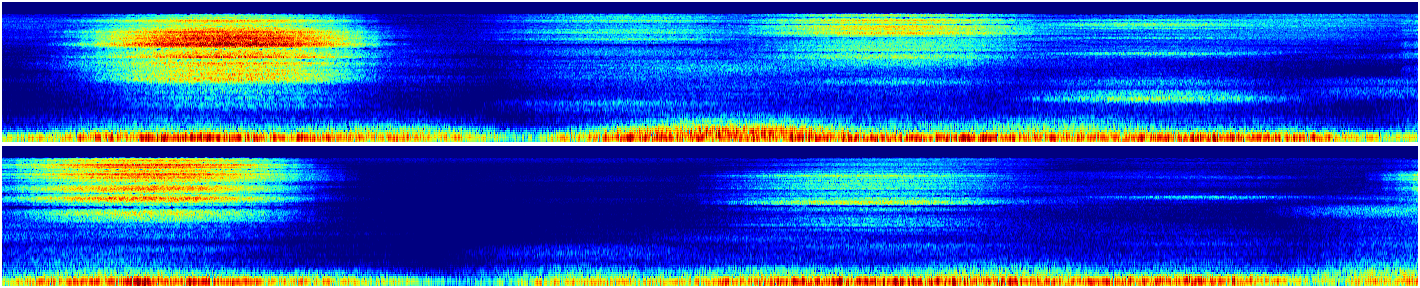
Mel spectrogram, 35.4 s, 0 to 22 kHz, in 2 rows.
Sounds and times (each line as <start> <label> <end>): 0.9 white noise 4.8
